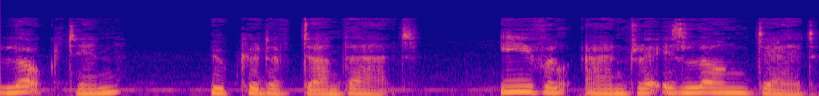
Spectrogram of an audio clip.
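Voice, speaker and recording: At a moderate pace, a female-sounding voice of medium pitch performs a put-on character voice. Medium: machinima.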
